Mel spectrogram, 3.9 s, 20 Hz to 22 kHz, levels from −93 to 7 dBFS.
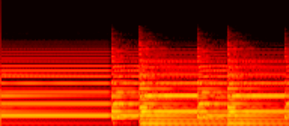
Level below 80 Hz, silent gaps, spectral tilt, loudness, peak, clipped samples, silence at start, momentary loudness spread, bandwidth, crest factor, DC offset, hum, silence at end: -48 dBFS; none; -8 dB/octave; -28 LUFS; -12 dBFS; under 0.1%; 0 s; 5 LU; 7.6 kHz; 16 dB; under 0.1%; none; 0 s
